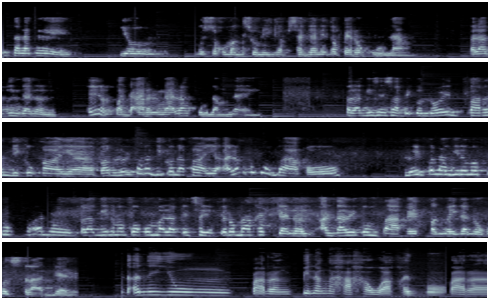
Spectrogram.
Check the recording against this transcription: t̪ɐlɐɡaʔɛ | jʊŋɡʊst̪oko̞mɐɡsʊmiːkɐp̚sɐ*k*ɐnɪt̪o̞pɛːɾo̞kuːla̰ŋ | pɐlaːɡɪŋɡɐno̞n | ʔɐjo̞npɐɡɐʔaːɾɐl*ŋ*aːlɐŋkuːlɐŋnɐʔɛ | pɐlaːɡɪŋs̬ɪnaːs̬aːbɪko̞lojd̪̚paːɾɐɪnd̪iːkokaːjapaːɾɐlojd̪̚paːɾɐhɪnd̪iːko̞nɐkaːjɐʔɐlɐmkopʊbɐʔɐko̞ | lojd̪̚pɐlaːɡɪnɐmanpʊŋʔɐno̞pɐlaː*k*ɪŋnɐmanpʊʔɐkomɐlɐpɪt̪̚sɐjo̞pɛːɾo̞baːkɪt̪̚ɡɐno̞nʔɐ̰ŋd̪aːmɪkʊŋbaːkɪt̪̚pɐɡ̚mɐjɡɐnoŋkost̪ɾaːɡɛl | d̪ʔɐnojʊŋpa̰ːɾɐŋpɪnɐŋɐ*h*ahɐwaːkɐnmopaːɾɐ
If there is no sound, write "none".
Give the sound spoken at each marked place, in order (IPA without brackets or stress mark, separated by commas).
ɡ, ŋ, ɡ, h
